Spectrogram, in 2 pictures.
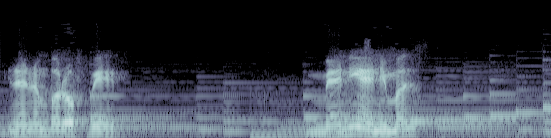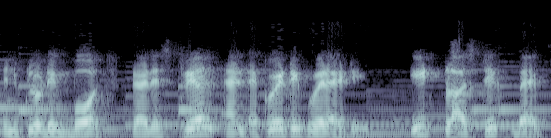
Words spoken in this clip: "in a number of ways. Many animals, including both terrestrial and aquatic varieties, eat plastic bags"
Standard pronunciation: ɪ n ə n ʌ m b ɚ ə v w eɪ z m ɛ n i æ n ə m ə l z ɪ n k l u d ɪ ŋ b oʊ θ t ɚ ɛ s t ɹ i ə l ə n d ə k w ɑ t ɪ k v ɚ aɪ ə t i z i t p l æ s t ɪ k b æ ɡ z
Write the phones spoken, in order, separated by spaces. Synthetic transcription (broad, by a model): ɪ n ə n ʌ m b ɚ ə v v eɪ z m ɛ n i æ n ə m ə l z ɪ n k l u d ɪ ŋ b oʊ t t ɚ ɛ s t ɹ i ə l ə n d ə k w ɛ t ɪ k v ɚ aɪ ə t i i t p l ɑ s t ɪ k b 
